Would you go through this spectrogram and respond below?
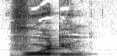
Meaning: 1. advantage 2. front part
- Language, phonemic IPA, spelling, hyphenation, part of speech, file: Dutch, /ˈvoːr.deːl/, voordeel, voor‧deel, noun, Nl-voordeel.ogg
